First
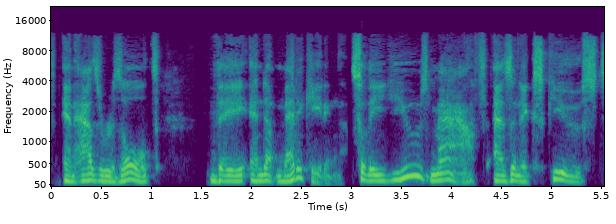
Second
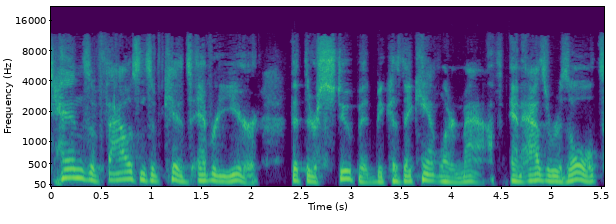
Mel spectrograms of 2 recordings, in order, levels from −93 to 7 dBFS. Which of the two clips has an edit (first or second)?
first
